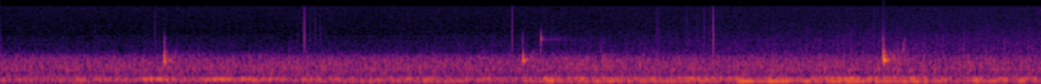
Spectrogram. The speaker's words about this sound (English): Nothing. I mean, there's still the waves, but that's nothing new.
